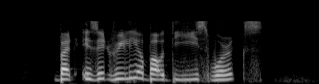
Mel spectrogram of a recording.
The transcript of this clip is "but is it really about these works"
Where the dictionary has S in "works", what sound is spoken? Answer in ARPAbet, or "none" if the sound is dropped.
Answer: S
